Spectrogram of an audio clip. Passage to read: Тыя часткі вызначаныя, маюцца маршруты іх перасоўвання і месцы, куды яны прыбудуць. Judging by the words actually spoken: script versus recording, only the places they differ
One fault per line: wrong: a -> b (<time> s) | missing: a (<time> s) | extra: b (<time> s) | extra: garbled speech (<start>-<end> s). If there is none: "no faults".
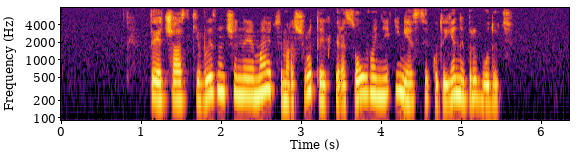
no faults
